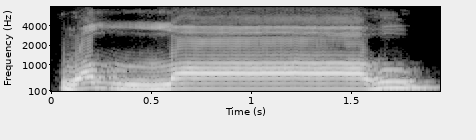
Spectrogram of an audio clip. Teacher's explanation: لفظ اللہ سے پہلے زبر ہے اس لیے اس کو پر پڑھا جائے گا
